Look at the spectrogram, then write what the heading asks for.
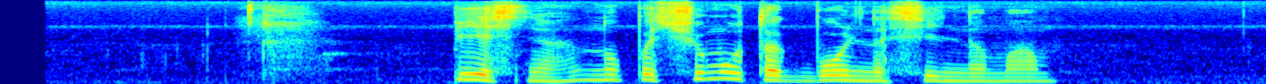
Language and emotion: Russian, sad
